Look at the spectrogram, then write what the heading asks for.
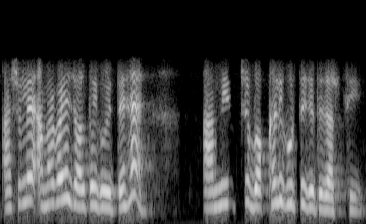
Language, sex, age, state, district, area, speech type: Bengali, female, 30-45, West Bengal, Jalpaiguri, rural, conversation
